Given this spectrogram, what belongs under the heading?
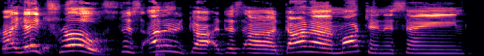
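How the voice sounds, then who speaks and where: A high-voiced man hosts a podcast with casual chat, sounding excitable and laughing easily. His pace is slow.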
